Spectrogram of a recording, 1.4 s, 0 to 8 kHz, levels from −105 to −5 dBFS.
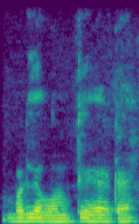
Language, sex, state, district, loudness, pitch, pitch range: Rajasthani, male, Rajasthan, Churu, -18 LUFS, 115 Hz, 110-120 Hz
